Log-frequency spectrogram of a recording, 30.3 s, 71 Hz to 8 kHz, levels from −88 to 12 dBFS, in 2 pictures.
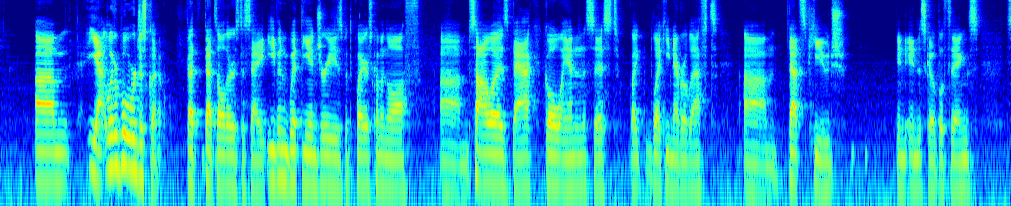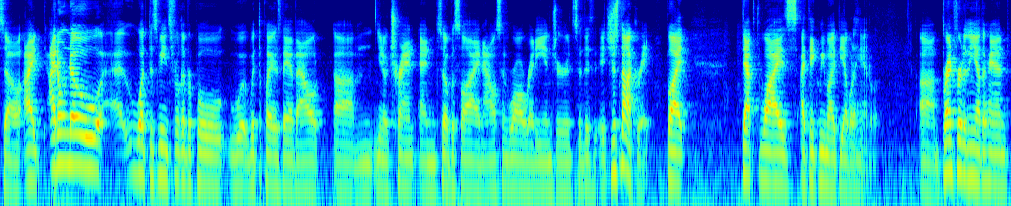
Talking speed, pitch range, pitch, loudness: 190 wpm, 105-125 Hz, 110 Hz, -28 LUFS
